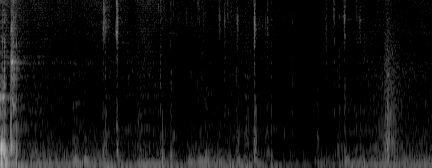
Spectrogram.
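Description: Faint, scattered clicks of computer keys, a few isolated taps a second or so apart.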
